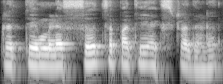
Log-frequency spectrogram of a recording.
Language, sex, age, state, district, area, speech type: Goan Konkani, male, 45-60, Goa, Canacona, rural, spontaneous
